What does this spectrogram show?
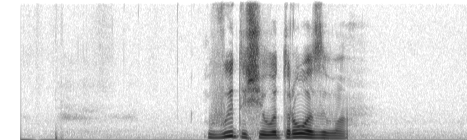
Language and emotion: Russian, angry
